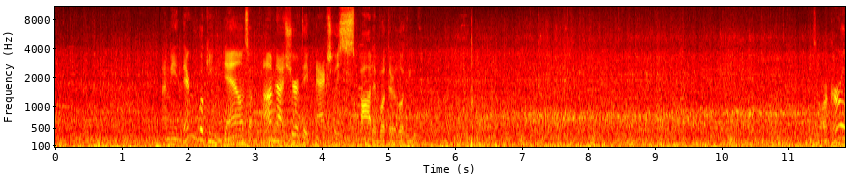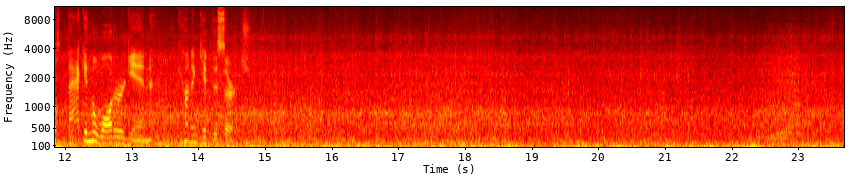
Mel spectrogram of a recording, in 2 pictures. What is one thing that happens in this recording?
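A pickup truck engine rumbles as it pulls a boat up a ramp.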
